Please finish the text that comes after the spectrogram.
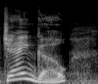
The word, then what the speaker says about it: Django: We will name her Carmen Jane, but we will spell it DJ A with a silent D like Django."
